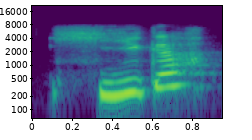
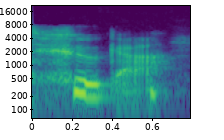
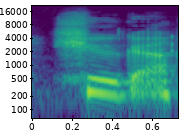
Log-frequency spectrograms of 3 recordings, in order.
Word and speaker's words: Hygge: The Danes would say something like Hygge. They kind of swallow it. But the accepted international pronunciation is Hygge. Hygge.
